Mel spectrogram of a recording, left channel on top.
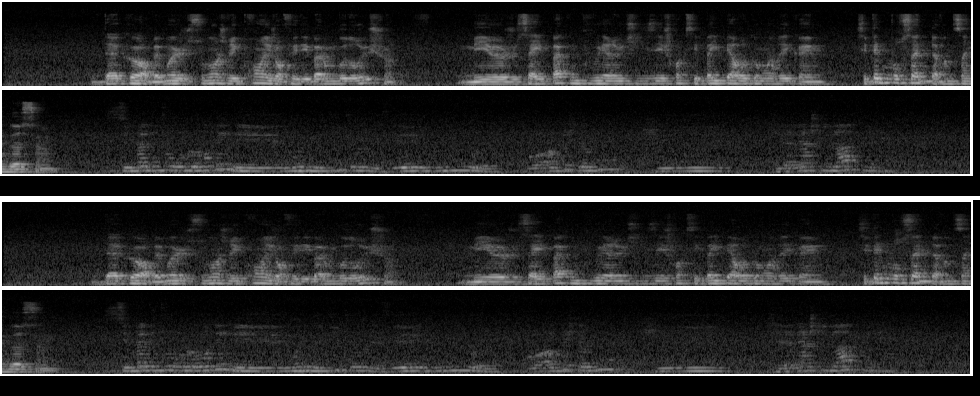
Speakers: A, on the left; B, on the right.
A: d'accord. Ben moi, je- souvent, je les prends et j'en fais des ballons de baudruche. Mais euh, je savais pas qu'on pouvait les réutiliser. Je crois que c'est pas hyper recommandé quand même. C'est
B: Non,
A: peut-être
B: non,
A: pour
B: j'ai
A: ça
B: vu.
A: que t'as vingt-cinq gosses. hein.
B: C'est pas du tout recommandé, mais moi je me dis, tu vois, je l'ai fait et tout. euh. Bon, après, je t'avoue, j'ai j'ai la verge qui gratte, mais,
